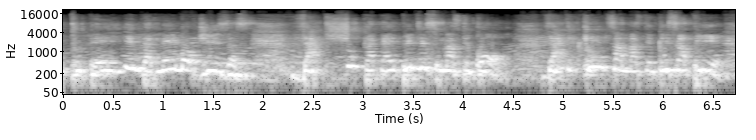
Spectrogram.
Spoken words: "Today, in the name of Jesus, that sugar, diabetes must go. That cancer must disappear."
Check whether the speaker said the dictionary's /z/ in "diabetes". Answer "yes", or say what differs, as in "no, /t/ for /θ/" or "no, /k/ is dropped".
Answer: no, /s/ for /z/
